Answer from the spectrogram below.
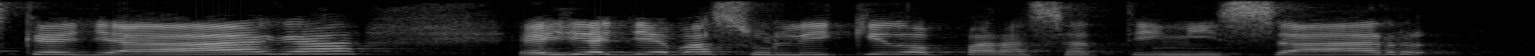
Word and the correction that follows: sanitizar: sí se dice así, ¿verdad? Eh, o sanitizar. Ay, bueno, así. Perdón, sí, sentí que lo dije mal.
